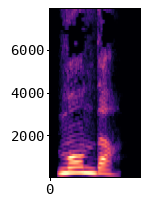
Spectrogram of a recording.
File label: "mandag", swedish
